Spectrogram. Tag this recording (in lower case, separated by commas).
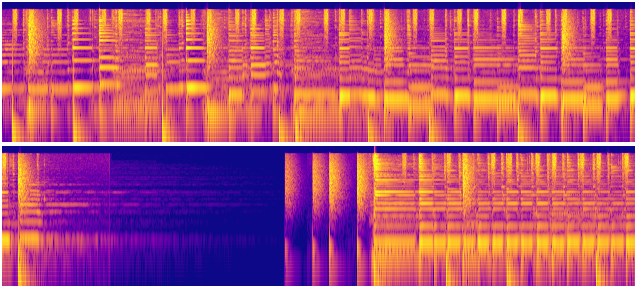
strum, acoustic guitar, music, guitar, musical instrument, plucked string instrument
